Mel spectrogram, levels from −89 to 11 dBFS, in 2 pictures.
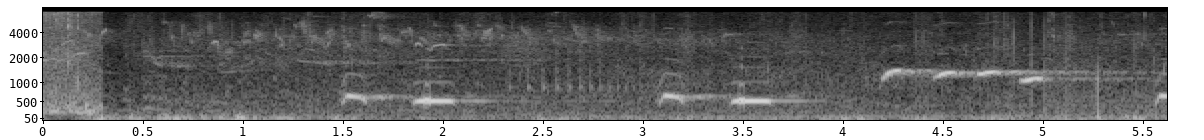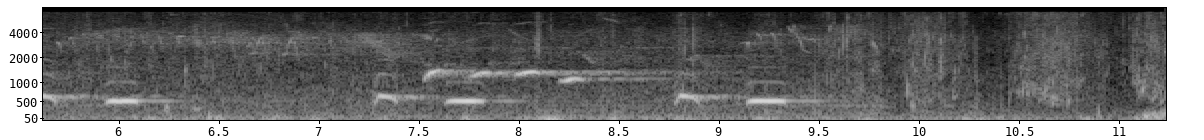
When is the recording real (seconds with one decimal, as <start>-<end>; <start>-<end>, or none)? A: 0.0-11.2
